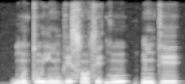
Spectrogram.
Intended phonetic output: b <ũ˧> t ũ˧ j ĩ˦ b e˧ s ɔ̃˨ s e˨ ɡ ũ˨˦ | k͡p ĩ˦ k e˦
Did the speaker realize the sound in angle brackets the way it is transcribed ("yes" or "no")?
no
